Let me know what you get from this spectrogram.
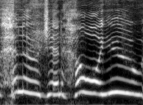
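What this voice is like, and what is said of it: Put-on old aristocratic English grandmother accent. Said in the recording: “You sound like Santa. ... Santa Claus is a deeper voice. This is more like the grandma in the movie Hook ... she's like a million years older than she actually is ... I've been practicing my English accent ... Terrible. ... I want to sound like one of those like old, like aristocratic grandmothers.”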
